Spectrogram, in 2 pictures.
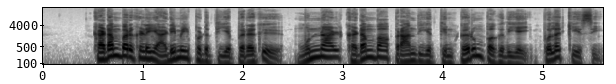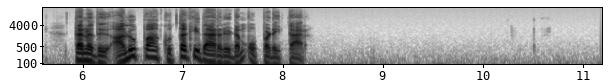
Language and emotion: Tamil, neutral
